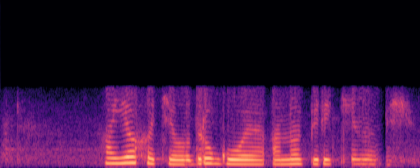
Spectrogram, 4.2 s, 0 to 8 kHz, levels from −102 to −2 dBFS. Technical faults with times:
1.83-1.90 VoIP packet loss concealed by the speech codec
3.45-3.88 VoIP packet loss concealed by the speech codec

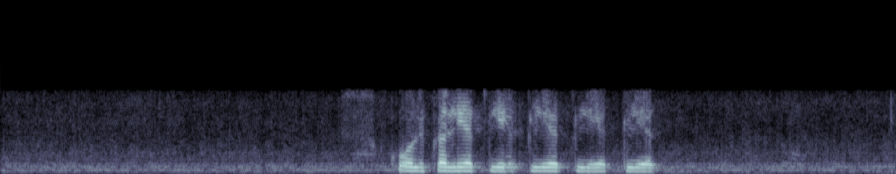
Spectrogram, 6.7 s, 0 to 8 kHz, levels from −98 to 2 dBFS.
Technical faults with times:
0.00-6.72 G.729 codec
1.94-2.00 VoIP packet loss concealed by the speech codec
3.77-3.85 VoIP packet loss concealed by the speech codec

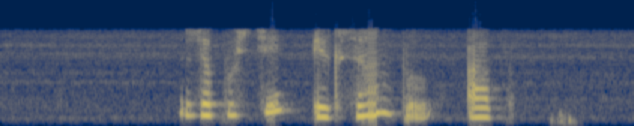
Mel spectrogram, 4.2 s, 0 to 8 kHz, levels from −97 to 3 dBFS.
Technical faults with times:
2.46-2.50 packet loss with last packet repeated

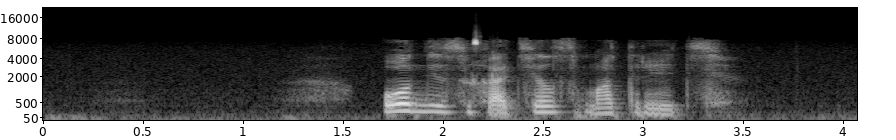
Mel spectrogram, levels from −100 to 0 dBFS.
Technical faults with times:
2.15-2.25 DAB burbling

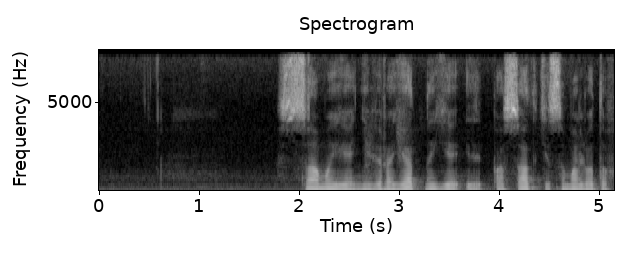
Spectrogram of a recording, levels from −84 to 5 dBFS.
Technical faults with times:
none

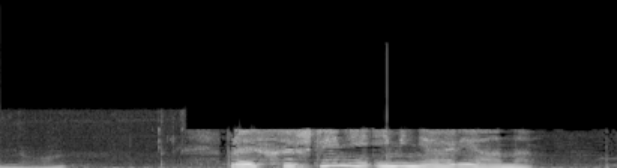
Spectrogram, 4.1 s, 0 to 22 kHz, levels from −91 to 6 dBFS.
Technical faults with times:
1.24-4.12 adaptive stream at a lower bitrate
2.58 dropped buffer (overrun)

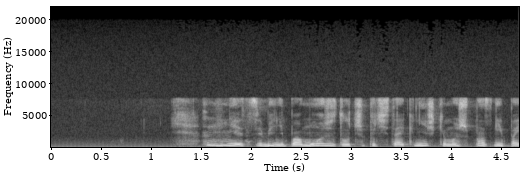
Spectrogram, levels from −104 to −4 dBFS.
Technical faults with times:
0.00-4.69 video or display buzz

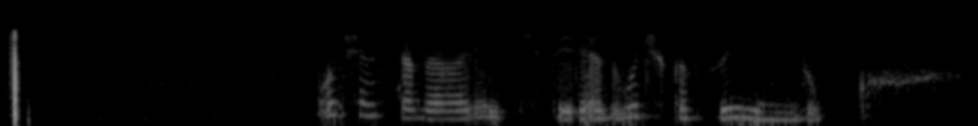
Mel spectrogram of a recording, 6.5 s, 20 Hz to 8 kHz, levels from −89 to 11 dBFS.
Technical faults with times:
0.00-6.53 iLBC codec
2.25-2.28 lost iLBC frames
3.90-3.93 lost iLBC frames
5.76-5.79 lost iLBC frames

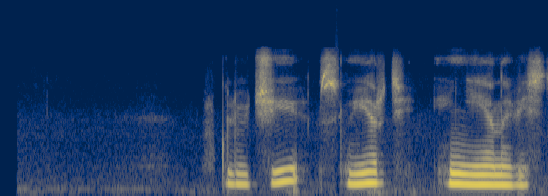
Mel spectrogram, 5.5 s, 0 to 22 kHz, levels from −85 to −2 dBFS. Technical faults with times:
3.35-3.41 short concealed packet loss

